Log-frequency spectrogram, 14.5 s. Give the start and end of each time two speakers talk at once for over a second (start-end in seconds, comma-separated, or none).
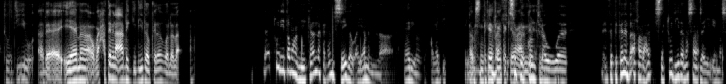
9.4-10.9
